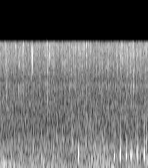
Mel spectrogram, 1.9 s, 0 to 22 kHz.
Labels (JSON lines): {"label": "biophony", "recorder": "SoundTrap 300"}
